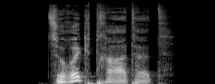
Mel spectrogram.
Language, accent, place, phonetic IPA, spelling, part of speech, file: German, Germany, Berlin, [t͡suˈʁʏkˌtʁaːtət], zurücktratet, verb, De-zurücktratet.ogg
- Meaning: second-person plural dependent preterite of zurücktreten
